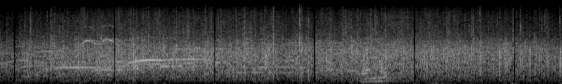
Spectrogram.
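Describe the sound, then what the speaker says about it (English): Steady applause from a stand-up comedy audience at a Broadway special, sustained and moderately loud throughout, with scattered cheers and a brief whistle rising above the clapping. "Applause break number 2."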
